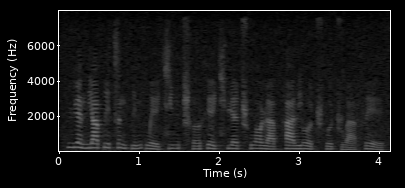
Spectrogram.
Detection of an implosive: absent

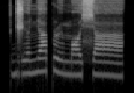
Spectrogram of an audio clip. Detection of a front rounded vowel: present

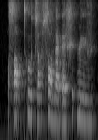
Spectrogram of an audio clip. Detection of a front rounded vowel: present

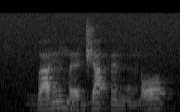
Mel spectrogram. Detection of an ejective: absent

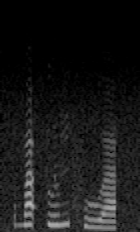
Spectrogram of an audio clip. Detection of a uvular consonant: absent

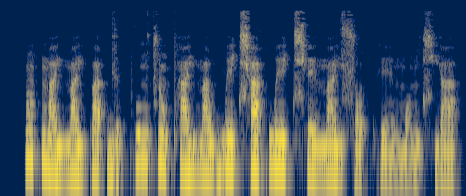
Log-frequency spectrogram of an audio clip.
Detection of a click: absent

